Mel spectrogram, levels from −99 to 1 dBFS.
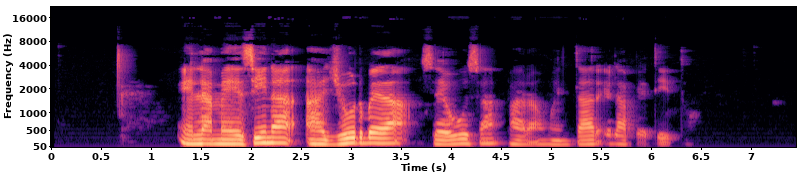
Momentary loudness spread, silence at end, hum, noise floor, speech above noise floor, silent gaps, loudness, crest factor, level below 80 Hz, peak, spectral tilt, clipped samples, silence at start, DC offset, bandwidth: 22 LU; 1.25 s; 60 Hz at -40 dBFS; -79 dBFS; 64 dB; none; -15 LUFS; 16 dB; -52 dBFS; -2 dBFS; -6 dB/octave; under 0.1%; 0.65 s; under 0.1%; 7.6 kHz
